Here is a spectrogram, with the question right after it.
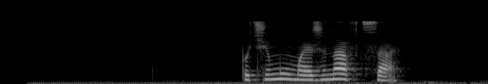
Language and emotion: Russian, angry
